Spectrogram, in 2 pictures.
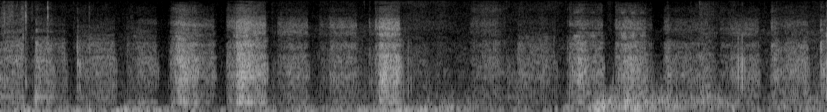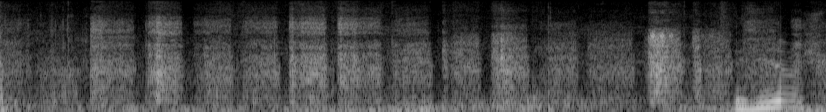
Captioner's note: radio noise from the spirit box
